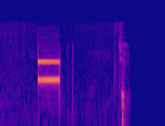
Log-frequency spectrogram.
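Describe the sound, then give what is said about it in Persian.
A single loud telephone keypad tone sounds for about a third of a second, followed by two quick clicks and a brief burst of a voice on the line, as an Azadi Radio programme takes listeners by telephone. “بریم به شنونده ها از طریق تلفن”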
